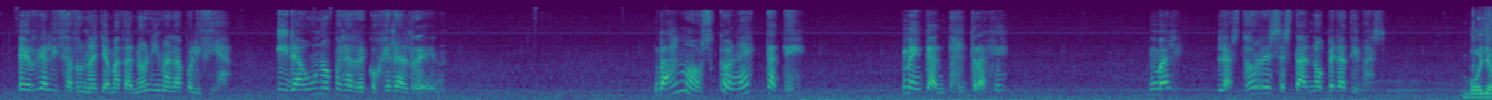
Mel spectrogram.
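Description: A young woman speaks calmly through a video call.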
